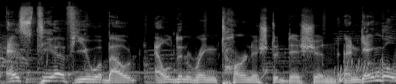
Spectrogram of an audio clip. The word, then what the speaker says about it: Elden: He's going to say oo Elden. There we go. He's going to say it perfect. Not Ellen. That's not a not Ellen. E machine is not an Ellen Degenerous super fan.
